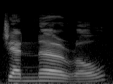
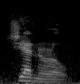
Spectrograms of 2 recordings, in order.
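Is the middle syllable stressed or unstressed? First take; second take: stressed; unstressed. First: The middle syllable carries stress. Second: The middle syllable carries no stress. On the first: The speaker calls it wrong. "not general. It's there's no stress on the er" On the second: The speaker calls it right. "there's no stress on the er"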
